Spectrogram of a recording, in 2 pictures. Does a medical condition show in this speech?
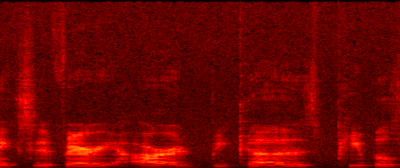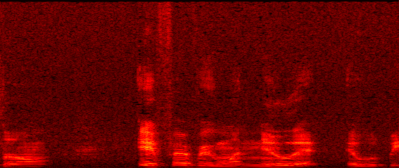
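Yes: ataxia; late onset.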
